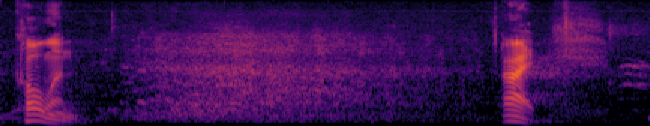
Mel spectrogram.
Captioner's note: audience laughing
